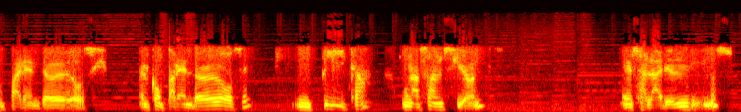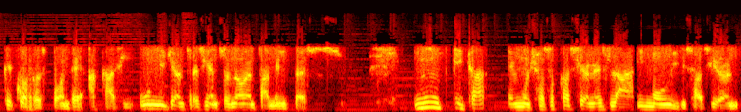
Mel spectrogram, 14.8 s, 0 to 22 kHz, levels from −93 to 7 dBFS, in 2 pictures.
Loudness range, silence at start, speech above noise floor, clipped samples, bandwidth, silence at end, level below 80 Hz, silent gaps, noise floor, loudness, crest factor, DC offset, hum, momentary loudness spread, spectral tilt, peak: 3 LU; 0 s; 30 dB; under 0.1%; 13.5 kHz; 0.05 s; -64 dBFS; none; -48 dBFS; -18 LUFS; 16 dB; under 0.1%; none; 7 LU; -5.5 dB/octave; -4 dBFS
